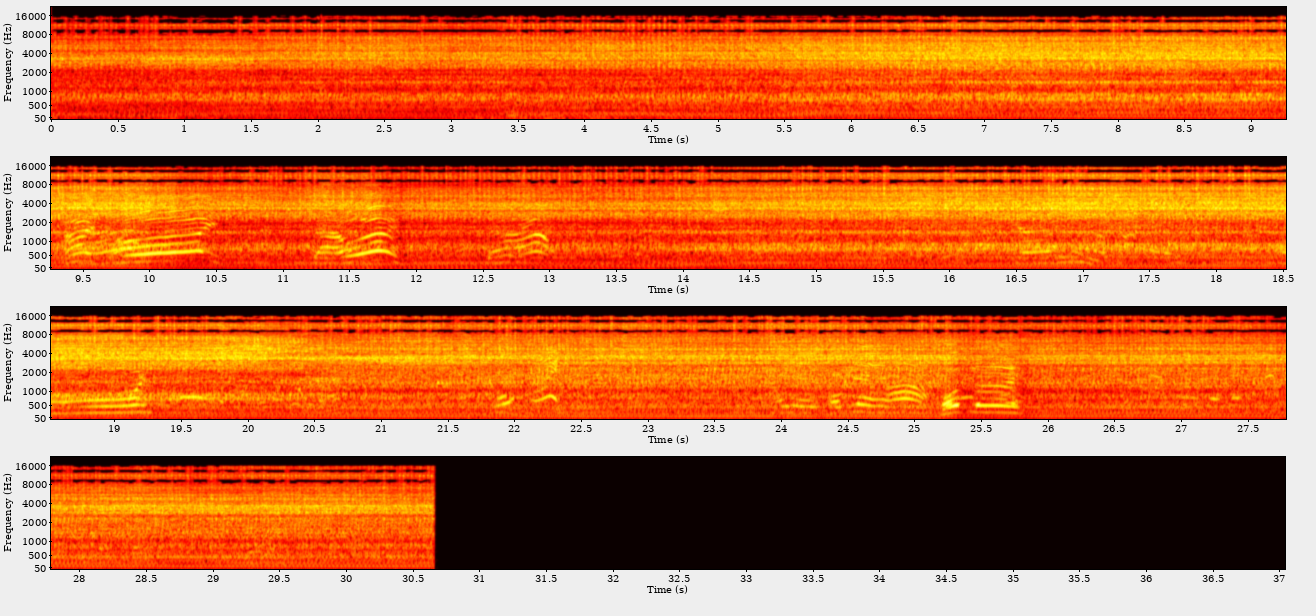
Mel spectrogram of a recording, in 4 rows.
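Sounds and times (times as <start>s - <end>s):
small engine running steadily: 0.0s - 30.7s.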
